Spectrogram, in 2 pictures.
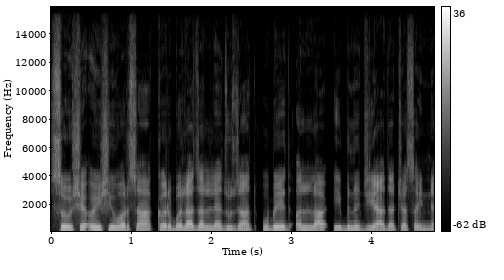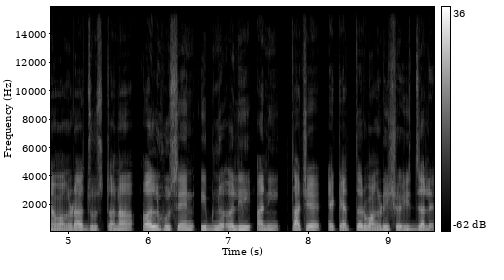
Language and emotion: Goan Konkani, neutral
